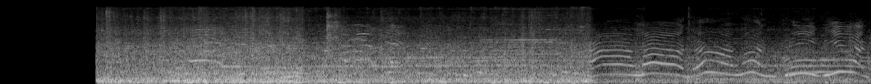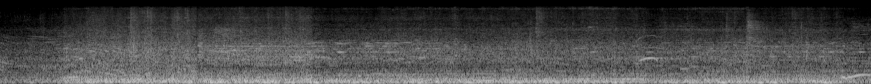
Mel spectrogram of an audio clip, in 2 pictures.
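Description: A small electric ride train rumbles along a track.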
